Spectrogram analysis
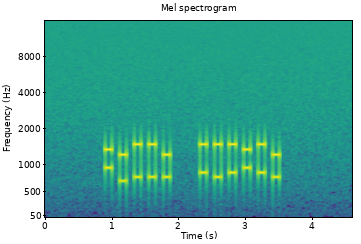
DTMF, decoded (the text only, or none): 01664 969094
